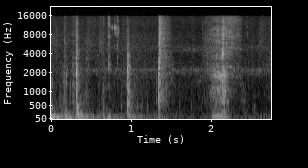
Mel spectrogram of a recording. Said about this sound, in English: He opened that door a bit, get some fresh air into this car.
